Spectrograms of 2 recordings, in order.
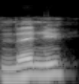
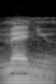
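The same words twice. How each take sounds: First: The name is said with a French pronunciation. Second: The name is said with an English pronunciation. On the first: "It's pronounced menu in French" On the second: "you pronounce it menu in English"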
